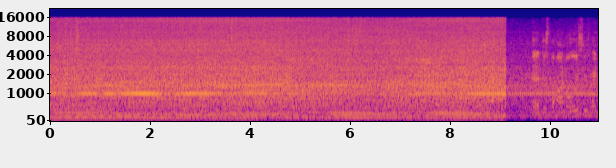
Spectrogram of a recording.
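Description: Diesel locomotive engine idling steadily, with a constant high whine over its low running note. The sound cuts off abruptly about nine seconds in, leaving a quieter background.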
